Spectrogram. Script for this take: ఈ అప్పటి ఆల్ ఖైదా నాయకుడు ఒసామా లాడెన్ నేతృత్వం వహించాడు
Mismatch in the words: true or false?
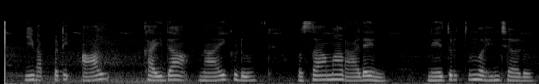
false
